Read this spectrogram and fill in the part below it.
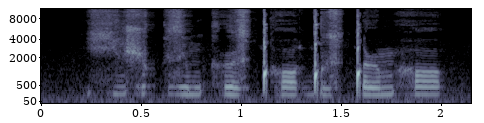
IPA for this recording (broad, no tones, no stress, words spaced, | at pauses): çiʃɔk zimkʰə˞zǃʰɔɡ͡ǃuz ǃə˞mhɔ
